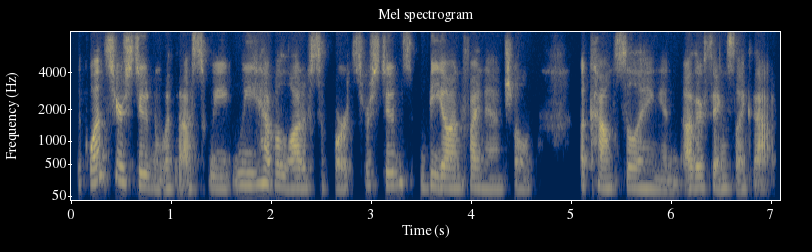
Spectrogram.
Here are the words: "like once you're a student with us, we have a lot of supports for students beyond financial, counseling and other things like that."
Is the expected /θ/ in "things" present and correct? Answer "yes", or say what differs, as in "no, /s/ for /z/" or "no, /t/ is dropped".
yes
